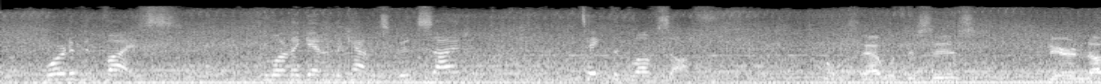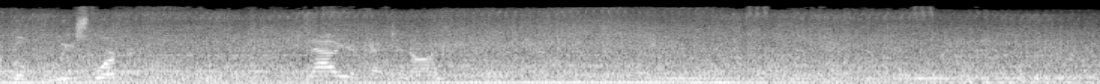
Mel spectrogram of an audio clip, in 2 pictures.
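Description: An airboat engine drones steadily.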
